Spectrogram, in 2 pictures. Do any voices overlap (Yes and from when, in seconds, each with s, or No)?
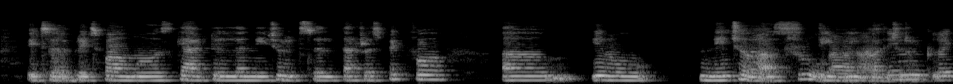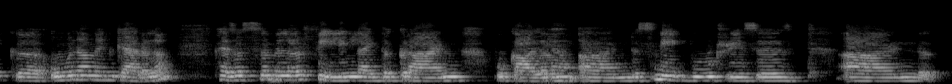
Yes, from 7.5 s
